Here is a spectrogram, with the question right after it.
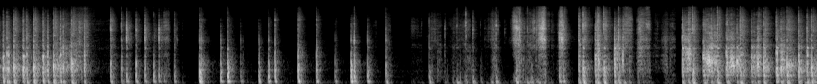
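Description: A CeraVe plastic cleanser pump bottle is tapped with nails and fingertips on its body and pump. Quick, dry clicks and taps come in dense bursts, broken by short silences. The hollow plastic gives a brief, bright knock that fades almost at once.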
